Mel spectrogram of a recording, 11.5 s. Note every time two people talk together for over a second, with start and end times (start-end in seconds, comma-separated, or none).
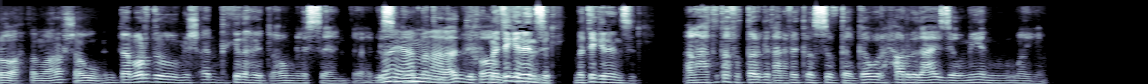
3.7-5.1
